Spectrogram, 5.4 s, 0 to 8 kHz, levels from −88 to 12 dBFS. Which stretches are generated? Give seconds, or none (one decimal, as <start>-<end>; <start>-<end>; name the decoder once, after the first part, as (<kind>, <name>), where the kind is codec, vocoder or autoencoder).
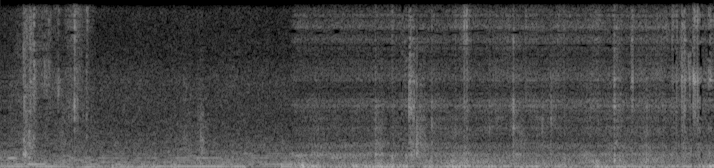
2.2-5.4 (codec, ZipCodec)

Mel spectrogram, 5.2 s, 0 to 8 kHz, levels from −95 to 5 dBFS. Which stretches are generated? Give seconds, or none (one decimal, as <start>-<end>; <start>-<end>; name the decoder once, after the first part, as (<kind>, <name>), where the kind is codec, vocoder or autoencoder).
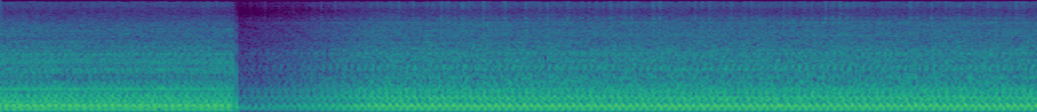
none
